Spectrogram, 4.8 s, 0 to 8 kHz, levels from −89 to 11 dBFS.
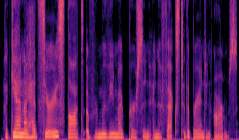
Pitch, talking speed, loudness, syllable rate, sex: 200 Hz, 190 wpm, -20 LUFS, 4.8 syllables/s, female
